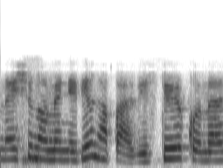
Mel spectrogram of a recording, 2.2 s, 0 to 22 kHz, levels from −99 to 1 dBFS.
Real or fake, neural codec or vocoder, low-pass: real; none; 5.4 kHz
